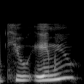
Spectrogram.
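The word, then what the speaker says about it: QEMU: a a chat about Q emu especially because we will have a discussion about the naming is it anymore we don't know how to pronounce yeah it's basically emulation so Q Amu but yeah yeah and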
